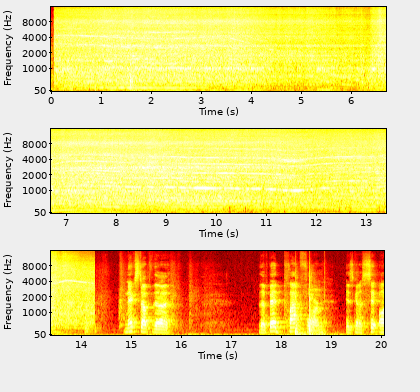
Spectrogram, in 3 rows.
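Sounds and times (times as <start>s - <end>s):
circular saw cutting plywood: 0.0s - 14.3s.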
